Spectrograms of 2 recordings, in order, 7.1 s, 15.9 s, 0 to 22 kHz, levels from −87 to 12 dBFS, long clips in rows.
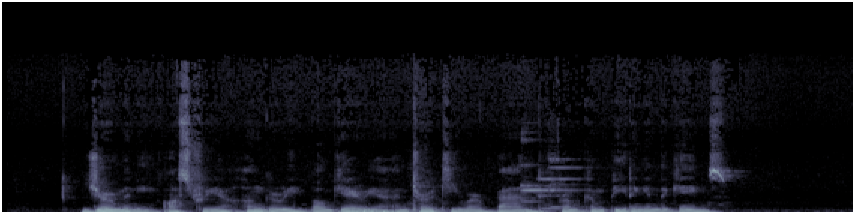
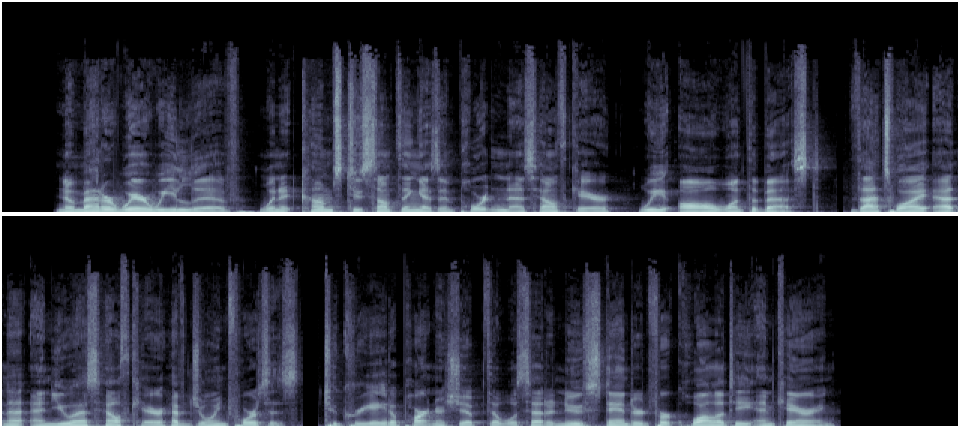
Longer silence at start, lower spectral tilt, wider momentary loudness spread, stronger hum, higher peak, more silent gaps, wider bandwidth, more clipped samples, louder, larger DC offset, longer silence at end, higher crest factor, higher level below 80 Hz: first, 0.65 s vs 0.45 s; about the same, -6 dB/octave vs -5.5 dB/octave; about the same, 6 LU vs 8 LU; neither; second, -16 dBFS vs 0 dBFS; second, none vs 6.96-7.01 s, 10.47-10.60 s; about the same, 16.5 kHz vs 18 kHz; neither; second, -34 LUFS vs -18 LUFS; neither; about the same, 1 s vs 1.05 s; about the same, 18 dB vs 16 dB; second, -46 dBFS vs -28 dBFS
